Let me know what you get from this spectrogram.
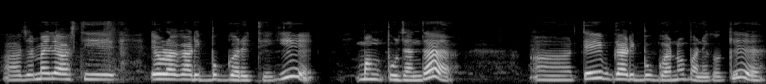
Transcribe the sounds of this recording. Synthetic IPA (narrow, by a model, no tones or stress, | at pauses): ɦʌd͡zurmʌjleʌst̪i | ewɽaɡaɽibuk̚ɡʌɾek̚t̪ʰjeki | mʌŋpud͡zʌnd̪ʌ | t̪ejɡaɽibuk̚ɡʌrnubʱʌnekoke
